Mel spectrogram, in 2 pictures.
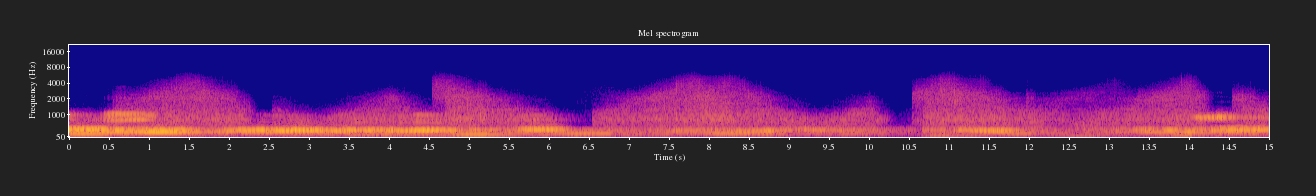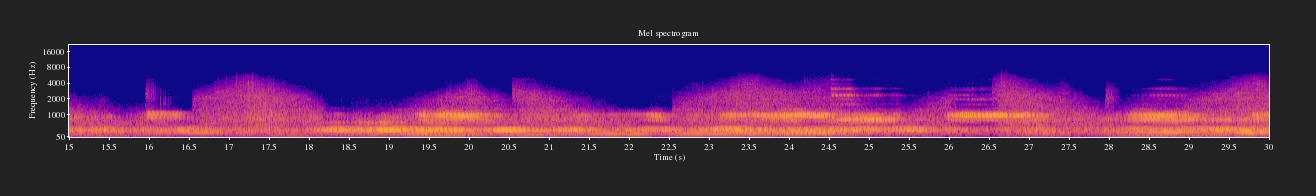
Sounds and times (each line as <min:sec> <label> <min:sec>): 0:28.0 synth 0:30.0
